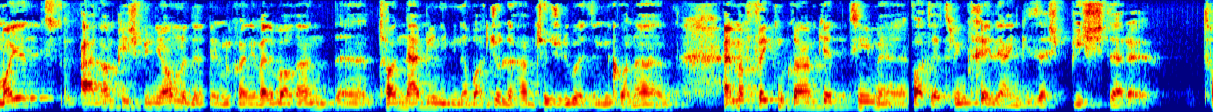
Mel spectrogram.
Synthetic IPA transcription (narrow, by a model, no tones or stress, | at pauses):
mɒːjeʔælʔɒnpʰiːʃbiːniɒːmunod̪ɒɾimːiːkʰo̞niːmvæliːvɒːɣeænt̪ʰɒːnæbiːniːmiːnɒːbɒhand͡ʒoloɦæmt͡ʃʰe̞d͡ʒuːɾiːbɒːziːmiːkʰo̞nænvælimænfe̞cʰmiːkʰonæmcʰe̞t̪ʰiːmexɒːt̪ʰet̪ʰɾiːmxejliːæŋɟiːzæʃb̥iːʃt̪ʰæɾḛ | t̪ʰː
